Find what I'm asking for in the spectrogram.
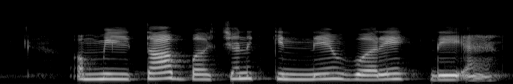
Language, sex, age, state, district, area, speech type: Dogri, female, 30-45, Jammu and Kashmir, Samba, urban, read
